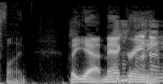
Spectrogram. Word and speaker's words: Groening: Now, this is all very interesting, but how did you pronounce his name? – Who? Matt Groening. – Matt Groening? – Yeah. How do you pronounce it? – I didn't know. I didn't know, so I always pronounced it Groening.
